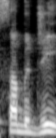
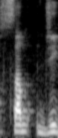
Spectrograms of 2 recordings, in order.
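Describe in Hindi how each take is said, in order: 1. शब्द एक ही बिना टूटे टुकड़े में बोला जाता है। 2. शब्द दो अलग हिस्सों में तोड़कर बोला जाता है।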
